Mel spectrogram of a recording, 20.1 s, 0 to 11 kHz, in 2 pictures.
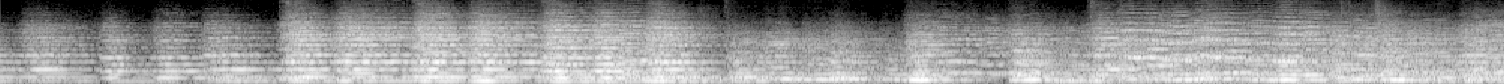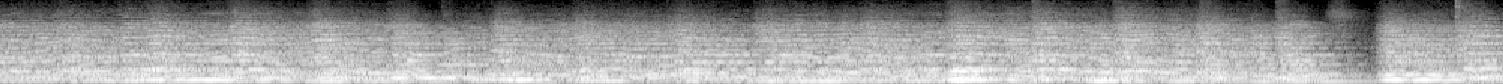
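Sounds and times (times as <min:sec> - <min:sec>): string orchestra playing: 0:00.0 - 0:20.0.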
